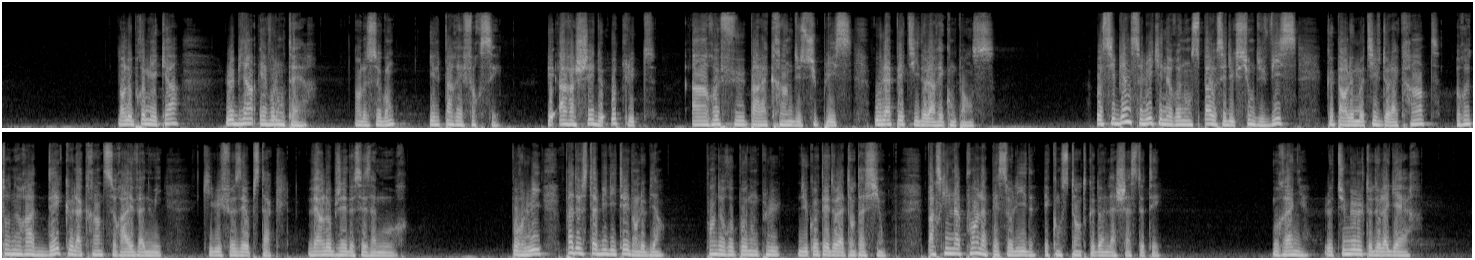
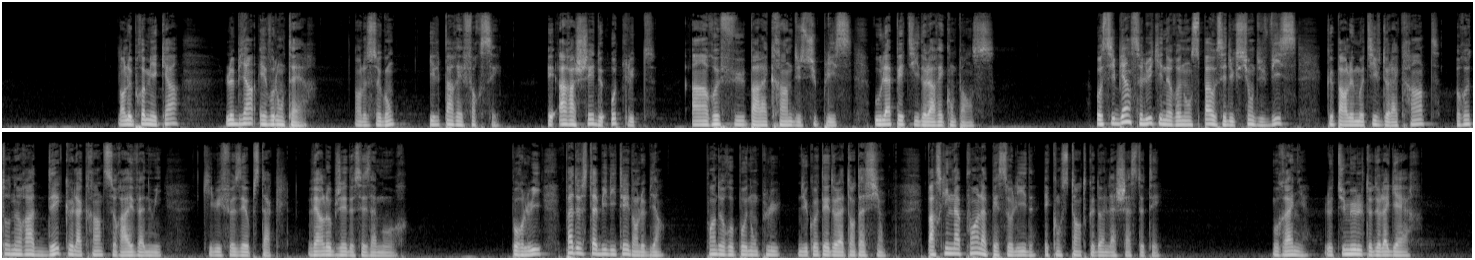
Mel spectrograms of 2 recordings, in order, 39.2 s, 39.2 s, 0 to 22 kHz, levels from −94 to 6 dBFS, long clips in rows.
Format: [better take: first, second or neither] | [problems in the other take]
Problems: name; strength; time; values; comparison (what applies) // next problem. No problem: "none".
second | distortion; heavy; 7 dB below the speech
